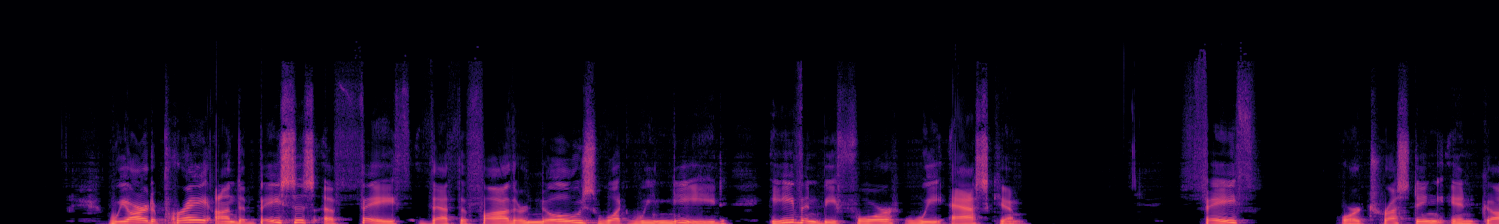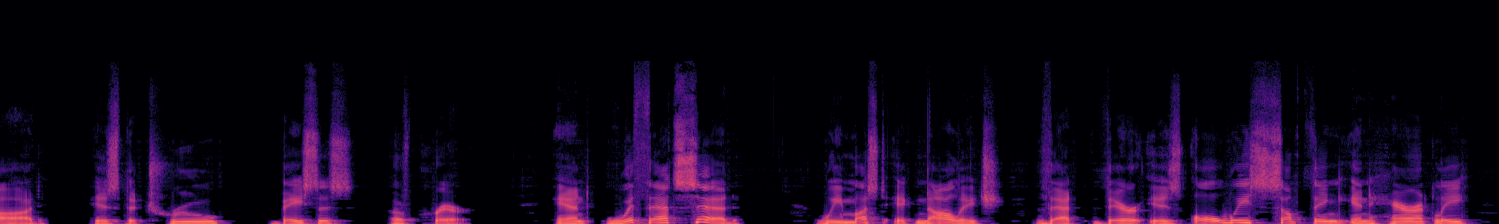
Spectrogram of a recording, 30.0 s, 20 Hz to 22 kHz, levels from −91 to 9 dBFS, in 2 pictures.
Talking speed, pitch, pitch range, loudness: 90 wpm, 140 Hz, 115-170 Hz, -25 LUFS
